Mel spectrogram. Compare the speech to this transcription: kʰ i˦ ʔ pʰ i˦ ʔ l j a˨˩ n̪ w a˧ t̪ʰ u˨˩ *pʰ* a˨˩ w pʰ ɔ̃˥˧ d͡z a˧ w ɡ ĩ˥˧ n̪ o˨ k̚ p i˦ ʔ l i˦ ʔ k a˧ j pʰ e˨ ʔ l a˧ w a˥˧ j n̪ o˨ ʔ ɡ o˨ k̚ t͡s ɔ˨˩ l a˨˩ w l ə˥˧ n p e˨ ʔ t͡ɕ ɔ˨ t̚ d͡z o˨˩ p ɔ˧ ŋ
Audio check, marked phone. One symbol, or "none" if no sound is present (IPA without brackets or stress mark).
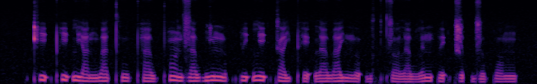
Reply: pʰ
